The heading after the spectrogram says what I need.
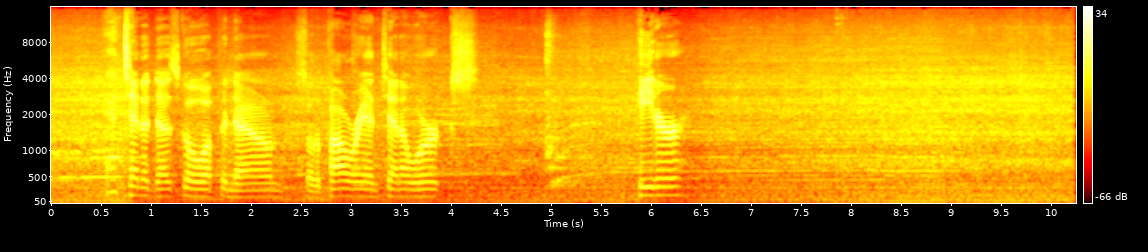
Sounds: vehicle, speech, car

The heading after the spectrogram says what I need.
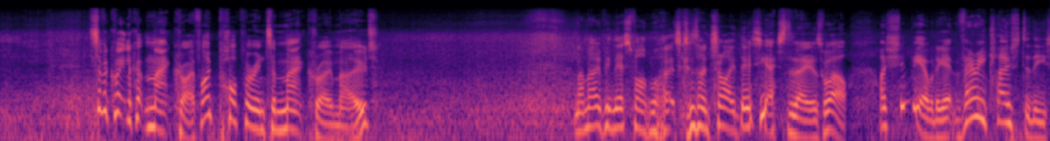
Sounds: speech

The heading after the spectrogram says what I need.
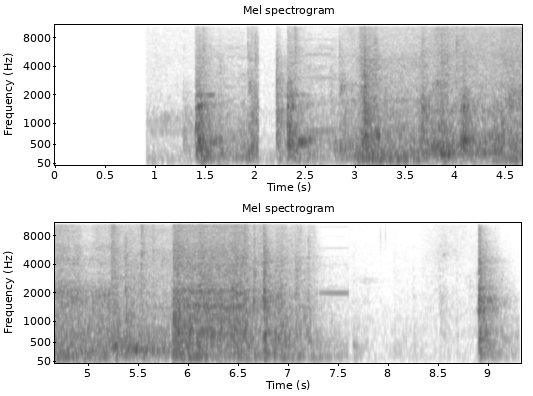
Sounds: printer printing, printer

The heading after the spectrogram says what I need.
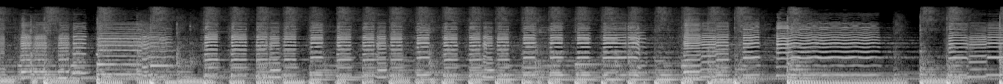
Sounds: music

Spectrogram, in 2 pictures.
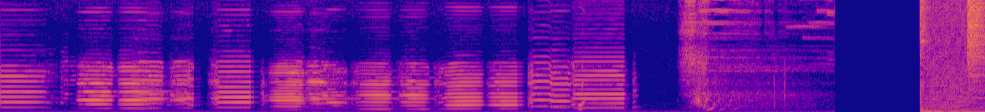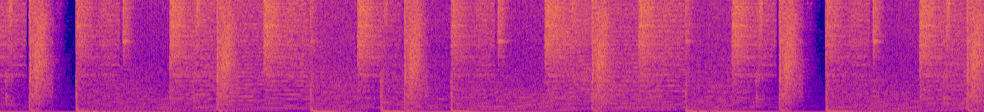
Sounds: musical instrument, violin, music

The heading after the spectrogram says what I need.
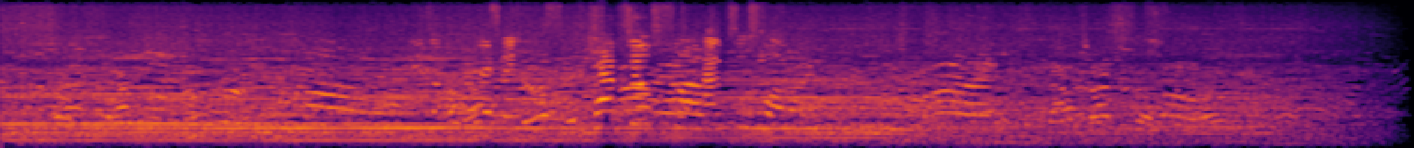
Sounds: speech

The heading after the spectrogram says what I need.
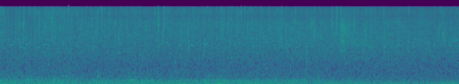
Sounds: rain on surface, rain

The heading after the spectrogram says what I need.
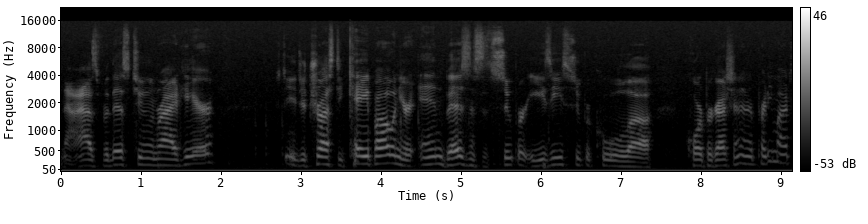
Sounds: speech

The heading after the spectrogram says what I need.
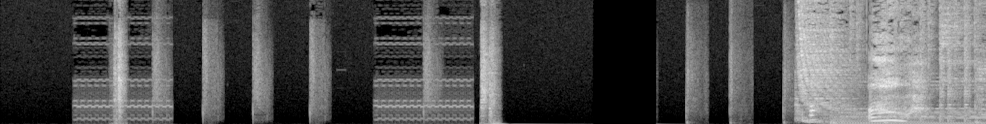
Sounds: music

